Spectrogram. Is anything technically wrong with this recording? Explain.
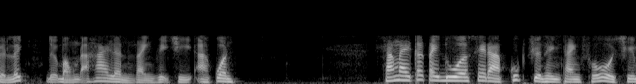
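No, no technical faults heard.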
